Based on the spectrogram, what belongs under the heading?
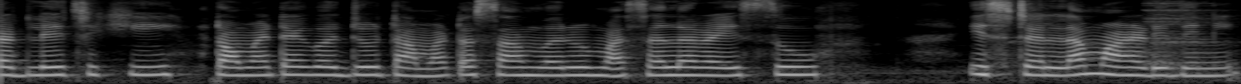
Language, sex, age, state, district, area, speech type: Kannada, female, 18-30, Karnataka, Koppal, rural, spontaneous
